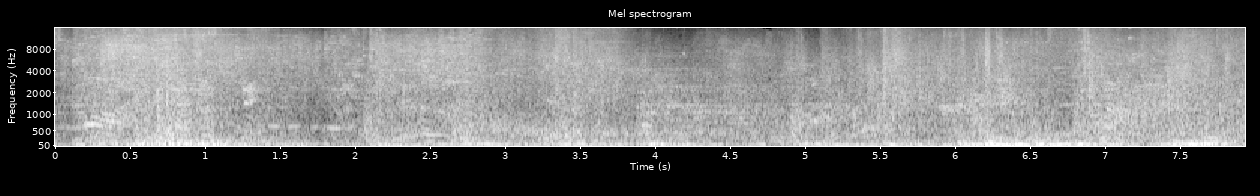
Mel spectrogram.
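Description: Video game spells and hits crackle and boom in a fight.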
